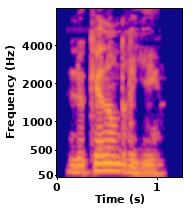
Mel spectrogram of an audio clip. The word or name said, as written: calendrier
